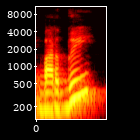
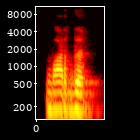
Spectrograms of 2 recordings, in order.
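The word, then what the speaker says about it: барды: Не борды, а бард.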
